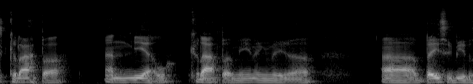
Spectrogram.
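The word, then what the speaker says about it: grappamiel: Now, if you were to move more eastward, you would find grappa male. That was butchered, but essentially it's grappa and miel.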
